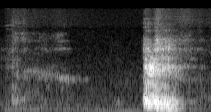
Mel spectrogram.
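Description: A man clearing his throat once, a short burst about a second and a half in that falls in pitch.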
